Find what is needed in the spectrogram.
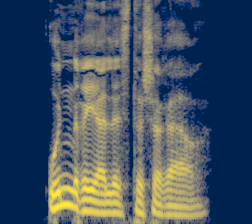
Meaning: inflection of unrealistisch: 1. strong/mixed nominative masculine singular comparative degree 2. strong genitive/dative feminine singular comparative degree
- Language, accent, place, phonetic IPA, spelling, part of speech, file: German, Germany, Berlin, [ˈʊnʁeaˌlɪstɪʃəʁɐ], unrealistischerer, adjective, De-unrealistischerer.ogg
